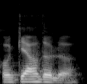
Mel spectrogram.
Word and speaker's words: regarde-le: And notice that you're going to pronounce that mute E that you usually don't pronounce with a little, like a little pickup vowel. Regarde-le.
